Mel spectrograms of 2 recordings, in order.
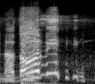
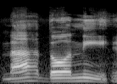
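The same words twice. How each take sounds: First: Nadoni? jumping much higher and louder; a baffled high question, Nadoni?; confused Nadoni. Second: Nadoni drawn out slowly, syllable by syllable; slow careful Nadoni. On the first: Host retells his puzzled reaction to the name, high question. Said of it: "I'm like". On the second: Host slowly sounds out the interviewee's name, careful. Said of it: "Okay, Nado". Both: Retold or imitated.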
